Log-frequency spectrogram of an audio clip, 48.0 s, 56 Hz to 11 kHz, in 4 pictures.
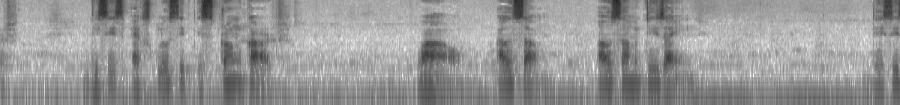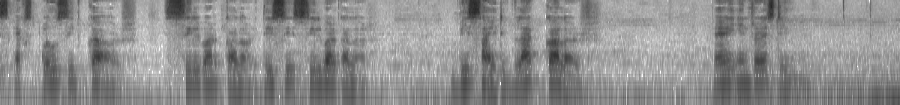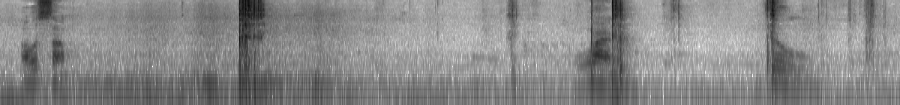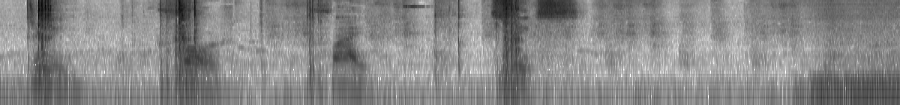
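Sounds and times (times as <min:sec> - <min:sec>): toy car clattering in ceramic bowl: 0:27.2 - 0:27.7, 0:38.1 - 0:38.7, 0:40.0 - 0:40.4.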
